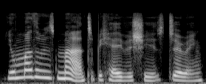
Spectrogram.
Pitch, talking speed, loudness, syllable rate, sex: 230 Hz, 290 wpm, -16 LUFS, 6.6 syllables/s, female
